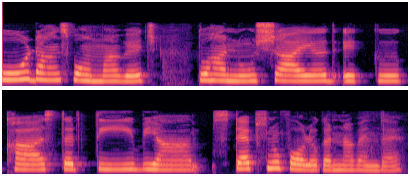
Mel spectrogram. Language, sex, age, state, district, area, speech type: Punjabi, female, 18-30, Punjab, Jalandhar, urban, spontaneous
